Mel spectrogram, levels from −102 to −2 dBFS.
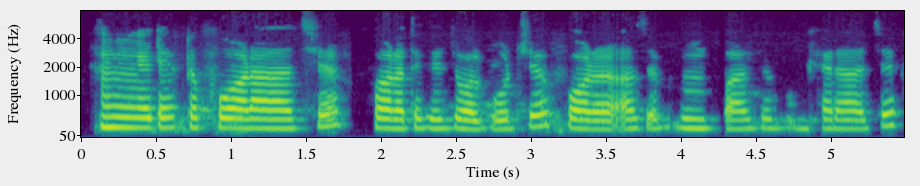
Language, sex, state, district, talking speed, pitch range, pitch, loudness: Bengali, female, West Bengal, Malda, 165 wpm, 215-240 Hz, 225 Hz, -18 LUFS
